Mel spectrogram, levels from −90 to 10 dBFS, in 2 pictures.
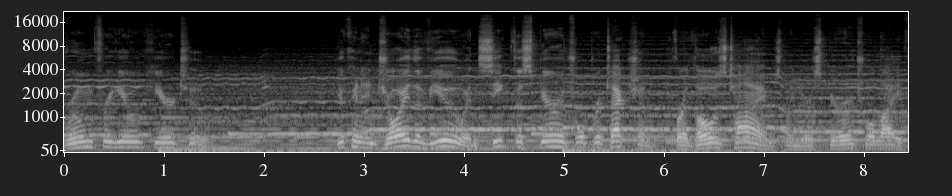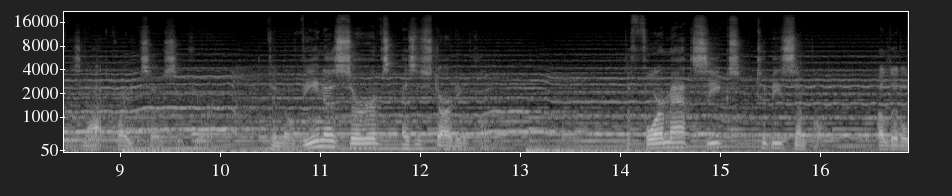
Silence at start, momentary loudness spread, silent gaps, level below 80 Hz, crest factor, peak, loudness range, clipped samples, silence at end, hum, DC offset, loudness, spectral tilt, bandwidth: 0 s; 11 LU; none; -40 dBFS; 18 dB; -6 dBFS; 4 LU; under 0.1%; 0 s; none; under 0.1%; -25 LUFS; -5.5 dB/octave; 19 kHz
